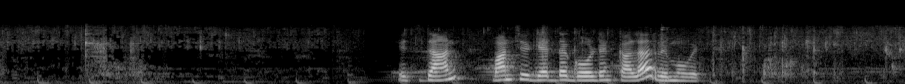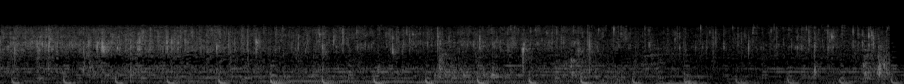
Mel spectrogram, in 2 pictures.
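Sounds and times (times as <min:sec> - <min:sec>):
ghee sizzling: 0:00.0 - 0:18.0
metal spoon scraping pan: 0:00.8 - 0:01.8.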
